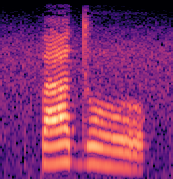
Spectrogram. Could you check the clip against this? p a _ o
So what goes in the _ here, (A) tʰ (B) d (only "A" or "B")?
B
